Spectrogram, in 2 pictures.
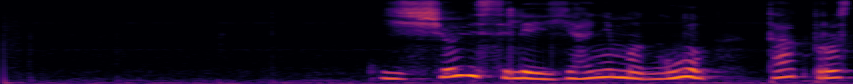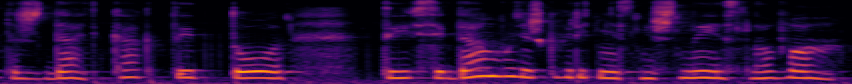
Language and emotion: Russian, positive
